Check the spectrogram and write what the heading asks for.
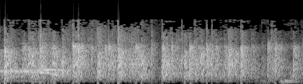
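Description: A crowd applauds a musician being introduced, clapping steadily for about three seconds, dense overlapping claps forming a loud, even wash of sound with no talking.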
